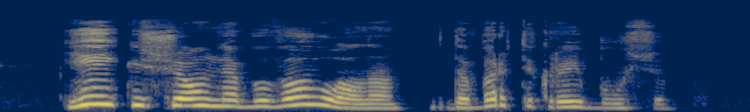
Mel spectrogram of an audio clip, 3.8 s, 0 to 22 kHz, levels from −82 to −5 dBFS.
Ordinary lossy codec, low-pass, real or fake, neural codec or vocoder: AAC, 32 kbps; 10.8 kHz; real; none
